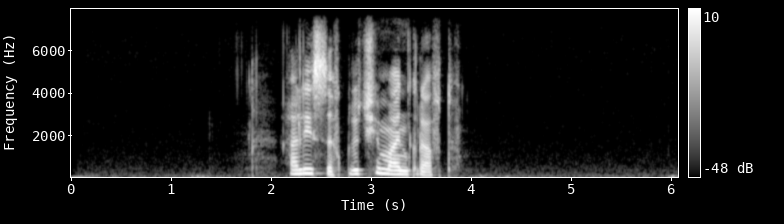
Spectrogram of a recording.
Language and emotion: Russian, neutral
